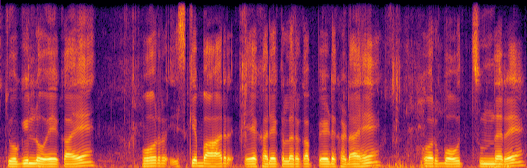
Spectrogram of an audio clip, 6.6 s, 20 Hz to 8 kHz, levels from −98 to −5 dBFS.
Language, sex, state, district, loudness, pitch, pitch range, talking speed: Hindi, male, Uttar Pradesh, Saharanpur, -14 LUFS, 120 Hz, 120-130 Hz, 175 wpm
